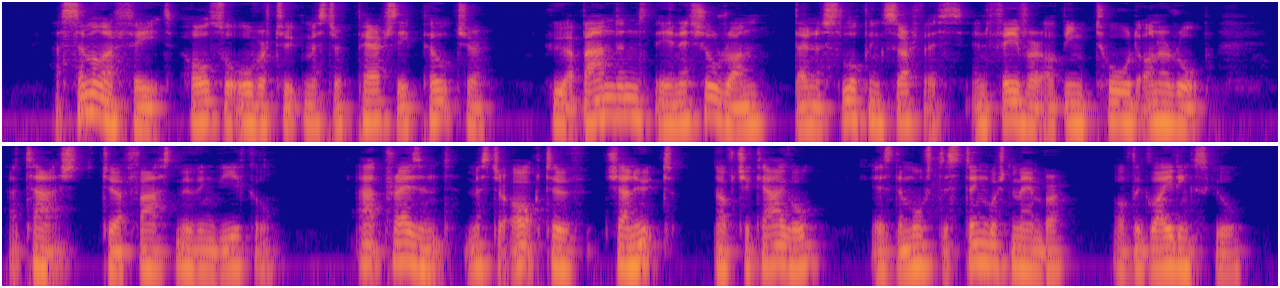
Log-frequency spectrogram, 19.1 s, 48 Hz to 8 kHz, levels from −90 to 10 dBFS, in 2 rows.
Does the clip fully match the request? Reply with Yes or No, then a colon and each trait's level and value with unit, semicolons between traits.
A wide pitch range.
No: narrow, 2.6 semitones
